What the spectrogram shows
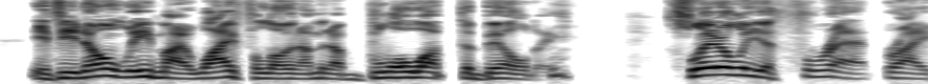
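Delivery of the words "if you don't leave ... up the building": usual speaking voice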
